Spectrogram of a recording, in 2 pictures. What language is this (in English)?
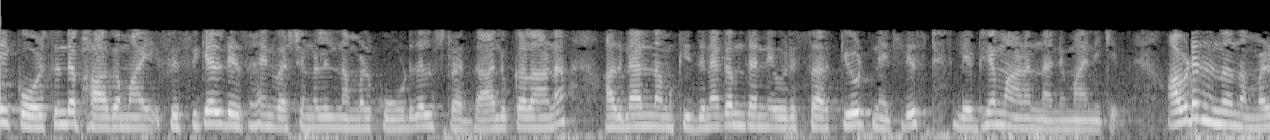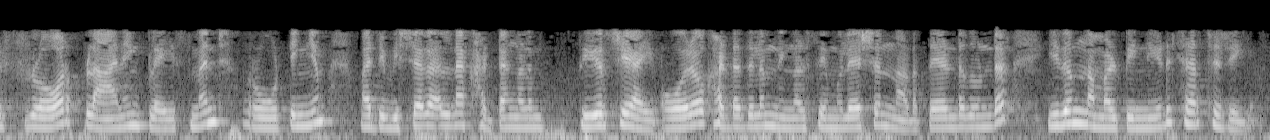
Malayalam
